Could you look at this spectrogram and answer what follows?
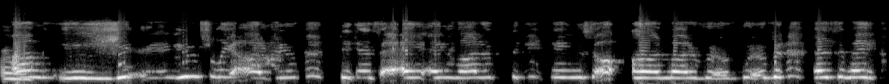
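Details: Adult woman with cerebral palsy, self-described as spastic, in real conversation; dysarthria (cerebral palsy).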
